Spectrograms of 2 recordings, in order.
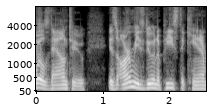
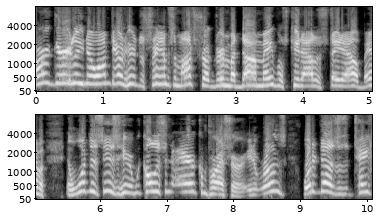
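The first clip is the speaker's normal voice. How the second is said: very high, squealing, bad announcer voice; 12 semitones higher than usual. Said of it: "the shitty Army Armstrong impression".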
